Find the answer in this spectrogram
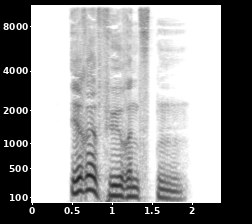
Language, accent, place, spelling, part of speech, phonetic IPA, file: German, Germany, Berlin, irreführendsten, adjective, [ˈɪʁəˌfyːʁənt͡stn̩], De-irreführendsten.ogg
- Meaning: 1. superlative degree of irreführend 2. inflection of irreführend: strong genitive masculine/neuter singular superlative degree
